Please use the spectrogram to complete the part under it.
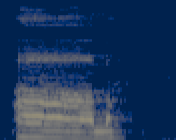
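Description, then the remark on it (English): A single loud, drawn-out meow from a male pet cat, clear, lasting just under a second before fading into quiet background noise. “Oh my gosh, I wonder if you guys can hear my cat. He's like so loud, I can even hear him through the AirPods.”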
